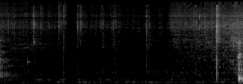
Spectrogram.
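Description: Rava dosa batter fries on a hot pan over low to medium flame, giving a soft, steady close sizzle with faint crackles and a brief sharp pop near the end.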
